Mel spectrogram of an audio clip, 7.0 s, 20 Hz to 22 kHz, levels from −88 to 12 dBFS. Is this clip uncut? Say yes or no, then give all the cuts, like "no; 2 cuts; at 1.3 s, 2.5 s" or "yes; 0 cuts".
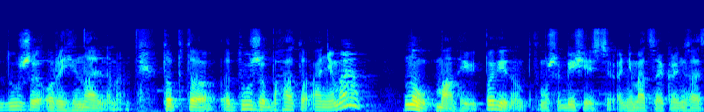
yes; 0 cuts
